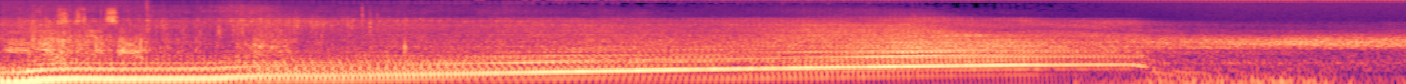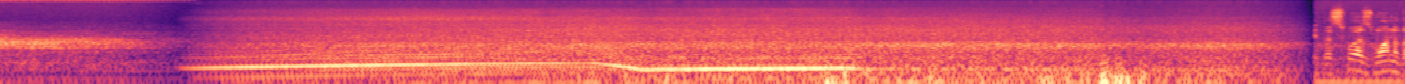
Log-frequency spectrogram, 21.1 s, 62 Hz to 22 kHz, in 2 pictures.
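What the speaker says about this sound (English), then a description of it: "That sounds way better than any stock 560 SL." A 1987 Mercedes-Benz 560SL with Carobu Stage One tuning pulls away loudly, its engine revving up through the gears in rising sweeps, dropping briefly before climbing again, with wind noise and a voice talking over it.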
